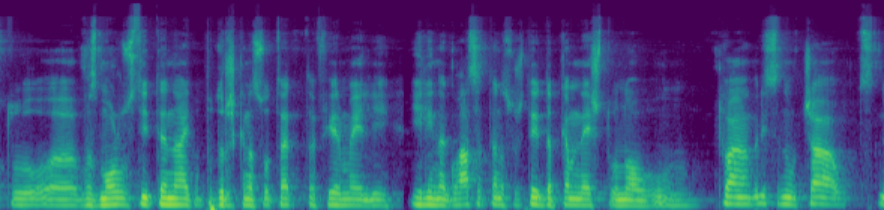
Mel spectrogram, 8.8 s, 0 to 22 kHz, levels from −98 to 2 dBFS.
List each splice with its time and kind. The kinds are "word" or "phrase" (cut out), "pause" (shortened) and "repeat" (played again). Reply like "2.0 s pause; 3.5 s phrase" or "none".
1.9 s phrase; 4.0 s pause; 5.6 s word

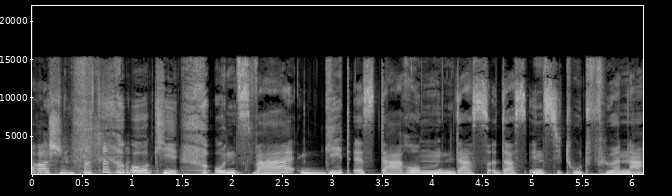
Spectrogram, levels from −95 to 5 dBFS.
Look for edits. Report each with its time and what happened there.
none

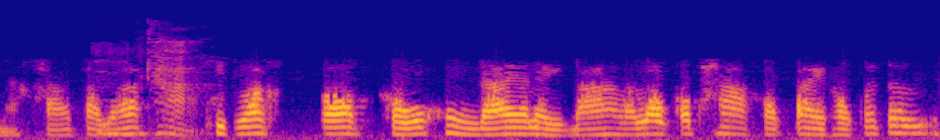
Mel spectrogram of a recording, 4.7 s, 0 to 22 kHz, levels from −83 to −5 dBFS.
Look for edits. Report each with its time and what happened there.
1.9 s pause

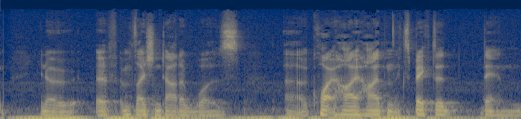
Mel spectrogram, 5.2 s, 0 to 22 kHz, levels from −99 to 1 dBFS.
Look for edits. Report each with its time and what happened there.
none

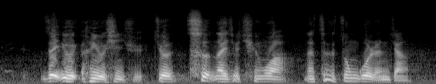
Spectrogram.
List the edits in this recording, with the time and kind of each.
1.5 s pause; 2.9 s pause

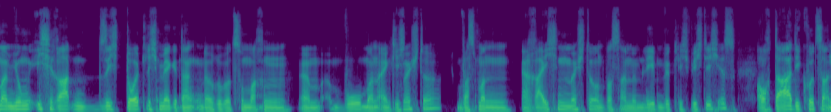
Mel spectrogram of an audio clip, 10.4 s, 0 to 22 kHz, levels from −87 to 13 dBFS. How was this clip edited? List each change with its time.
5.0 s word; 6.4 s pause

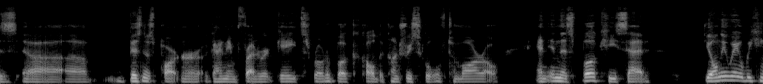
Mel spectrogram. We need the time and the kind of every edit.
none

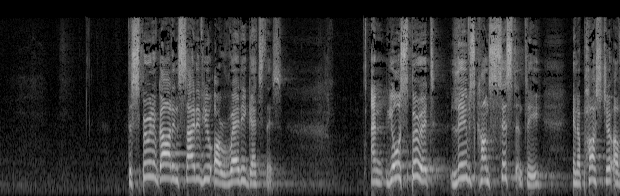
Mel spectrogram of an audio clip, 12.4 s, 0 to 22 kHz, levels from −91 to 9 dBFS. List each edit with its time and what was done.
none

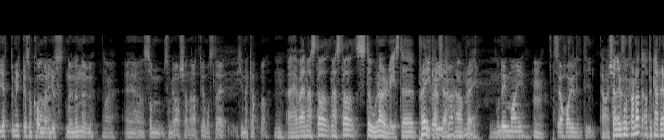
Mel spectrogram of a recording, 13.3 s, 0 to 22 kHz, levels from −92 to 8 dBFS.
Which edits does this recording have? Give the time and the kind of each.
6.6 s repeat; 11.0 s pause

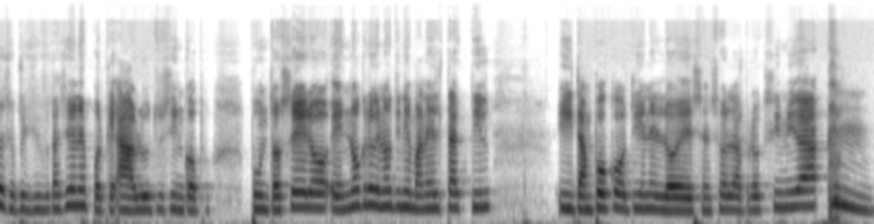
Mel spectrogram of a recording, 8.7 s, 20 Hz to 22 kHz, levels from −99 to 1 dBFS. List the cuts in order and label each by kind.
none

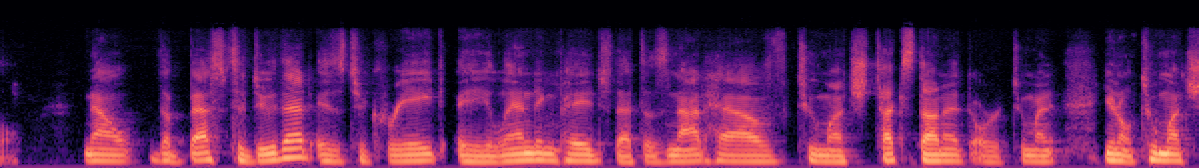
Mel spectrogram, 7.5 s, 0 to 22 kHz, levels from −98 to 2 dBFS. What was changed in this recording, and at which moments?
1.4 s word; 2.8 s word

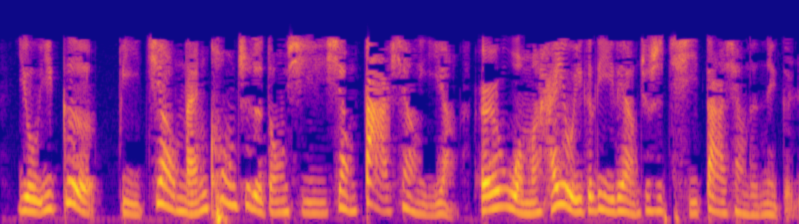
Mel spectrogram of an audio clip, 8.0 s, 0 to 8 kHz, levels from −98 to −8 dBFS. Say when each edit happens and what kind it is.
4.7 s pause

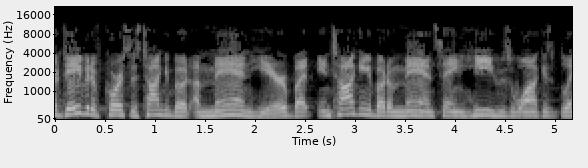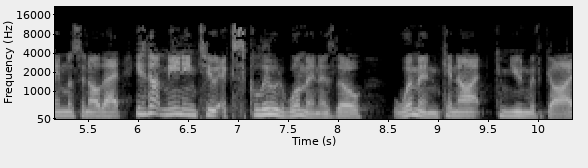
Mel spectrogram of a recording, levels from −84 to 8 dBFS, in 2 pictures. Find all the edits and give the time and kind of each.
5.9 s pause

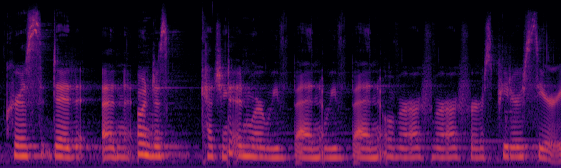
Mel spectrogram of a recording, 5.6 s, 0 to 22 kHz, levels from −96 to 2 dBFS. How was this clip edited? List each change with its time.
1.4 s phrase; 2.3 s phrase; 3.2 s repeat; 4.3 s repeat

